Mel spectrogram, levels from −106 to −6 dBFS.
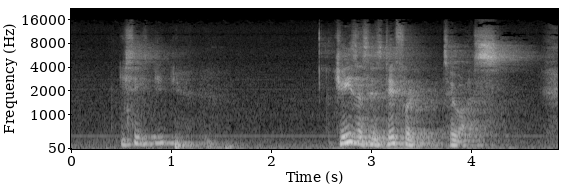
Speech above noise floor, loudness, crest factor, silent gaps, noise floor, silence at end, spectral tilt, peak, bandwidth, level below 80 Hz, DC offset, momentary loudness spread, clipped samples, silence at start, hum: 25 dB; -35 LUFS; 20 dB; none; -60 dBFS; 0 s; -3.5 dB/octave; -18 dBFS; 16 kHz; -58 dBFS; under 0.1%; 22 LU; under 0.1%; 0.2 s; none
